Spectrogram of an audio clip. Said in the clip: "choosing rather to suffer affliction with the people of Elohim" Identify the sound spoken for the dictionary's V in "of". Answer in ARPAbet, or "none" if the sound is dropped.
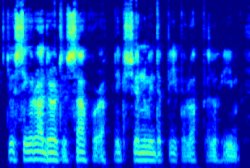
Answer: B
